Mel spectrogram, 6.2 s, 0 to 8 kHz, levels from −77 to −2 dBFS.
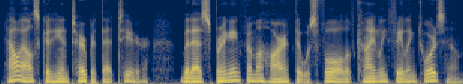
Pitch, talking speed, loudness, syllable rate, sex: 100 Hz, 205 wpm, -17 LUFS, 5.0 syllables/s, male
